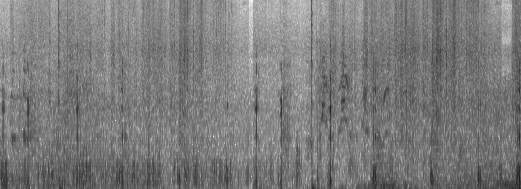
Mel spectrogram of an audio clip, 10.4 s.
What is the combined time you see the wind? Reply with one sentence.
You can hear the wind for 6 seconds altogether.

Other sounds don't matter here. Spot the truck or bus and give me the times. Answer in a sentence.
You can hear the truck or bus from 7.4 to 10.3 s.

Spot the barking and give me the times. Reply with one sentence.
You can't hear the barking here.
